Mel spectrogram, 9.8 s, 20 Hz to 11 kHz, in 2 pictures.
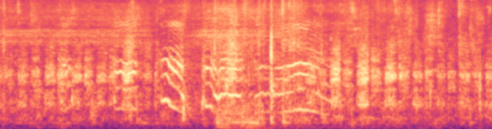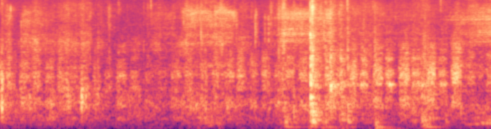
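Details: Panting from Staffordshire Bull Terrier Stella, tired, recorded 27 September 2020 alongside her five-week-old puppies: quick breathy pulses, a few high squeaky whimpers early on, then continuous softer huffing.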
